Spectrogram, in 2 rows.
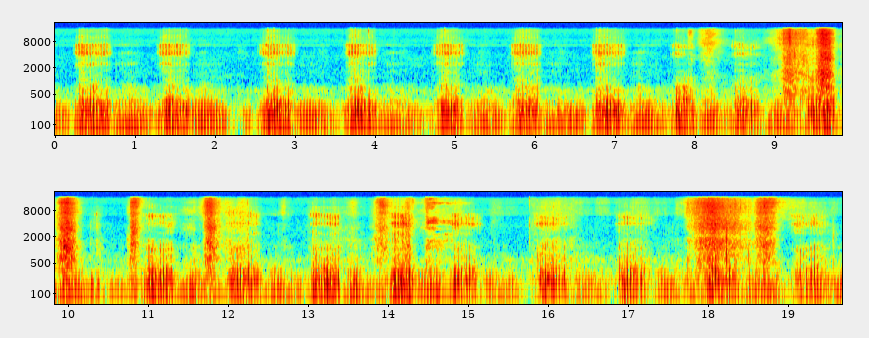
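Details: Male ginger tabby cat purring during night-time petting on a bed, 2/11/2023; steady pulsing low purr at first, then masked by rustling and handling noises in the second half.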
